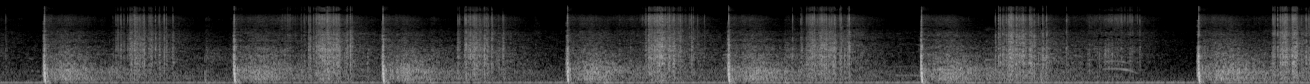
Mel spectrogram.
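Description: Aerial fireworks shells bursting overhead: seven sharp bangs one and a half to three seconds apart, each followed by a rolling tail of echo and crackle.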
